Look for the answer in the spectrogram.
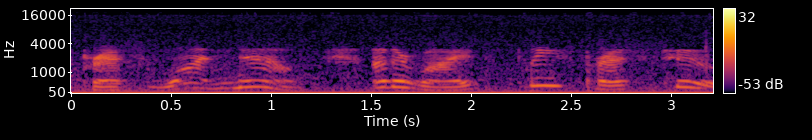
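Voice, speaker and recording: A woman's voice: medium pitch, sing-song, a little slow, a crowd in the background. A woman speaking as a recorded phone message, giving polite scripted prompts for an automated phone system. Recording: dull phone line.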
